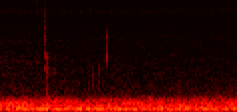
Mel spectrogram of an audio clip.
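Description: Steady low room hum with two faint clicks, about half a second and a second in, as the sliding mount holding a pith ball is pushed along the metal track of a Coulomb balance.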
